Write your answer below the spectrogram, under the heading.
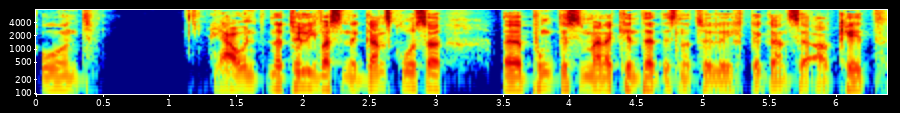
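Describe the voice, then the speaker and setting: A man speaks at a moderate pace in a bright, sharp tone with fairly even intonation and long, frequent pauses. His voice sounds dry and close, without echo. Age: 40s. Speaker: podcast co-host. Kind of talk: casual chat. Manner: halting.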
